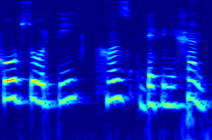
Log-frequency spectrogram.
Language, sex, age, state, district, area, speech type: Kashmiri, male, 18-30, Jammu and Kashmir, Anantnag, rural, read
